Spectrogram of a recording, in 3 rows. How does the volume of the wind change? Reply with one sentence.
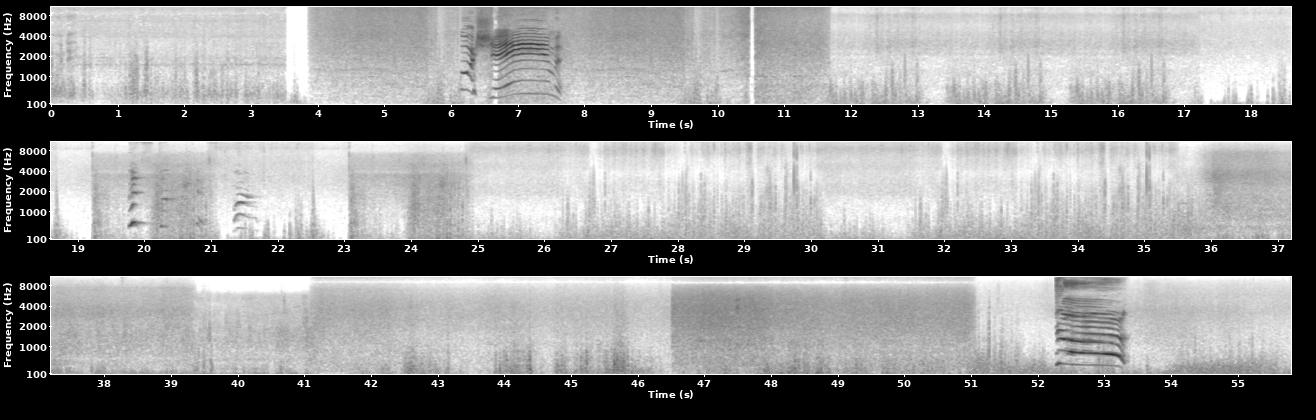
The loudness of the wind goes up.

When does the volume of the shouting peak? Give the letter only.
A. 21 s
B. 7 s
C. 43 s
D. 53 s
D.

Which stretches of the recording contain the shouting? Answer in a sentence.
The shouting can be heard from 6.2 to 7.7 s, from 19.8 to 21.6 s and from 52.2 to 53.4 s.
